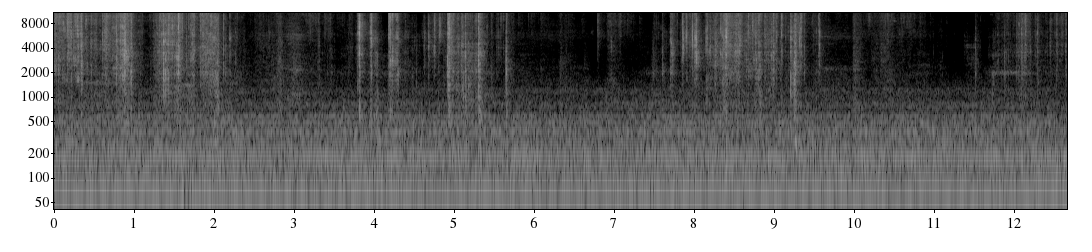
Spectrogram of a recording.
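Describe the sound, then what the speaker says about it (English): Papery onion skin being peeled by hand, heard as faint, close crinkling and tearing in short irregular bursts. "So I'm just going to peel the onion."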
